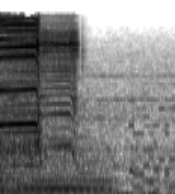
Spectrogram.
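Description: Synthesized electronic robot power-up sound: a bright, buzzy tone held for about half a second, then softer until it stops about a second in.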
